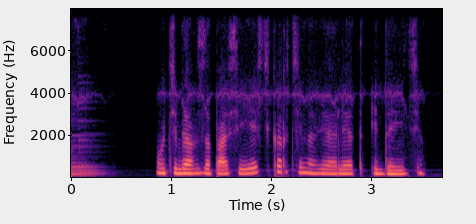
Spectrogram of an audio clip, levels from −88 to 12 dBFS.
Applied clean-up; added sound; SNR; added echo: neural mask model RNNoise.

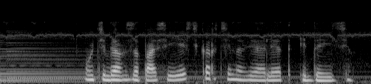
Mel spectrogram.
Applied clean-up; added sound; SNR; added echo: none; Guitar; 17 dB; none.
